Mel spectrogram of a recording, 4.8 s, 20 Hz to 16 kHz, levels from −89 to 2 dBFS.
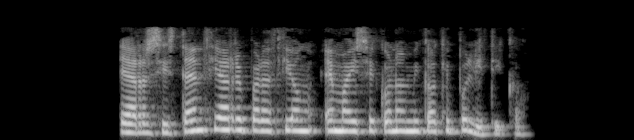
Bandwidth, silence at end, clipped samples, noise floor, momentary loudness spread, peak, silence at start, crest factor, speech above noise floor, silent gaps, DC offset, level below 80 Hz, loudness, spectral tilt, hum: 7.8 kHz; 0.8 s; under 0.1%; under -90 dBFS; 7 LU; -2 dBFS; 0.9 s; 16 dB; over 73 dB; none; under 0.1%; -72 dBFS; -17 LUFS; -4.5 dB/octave; none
